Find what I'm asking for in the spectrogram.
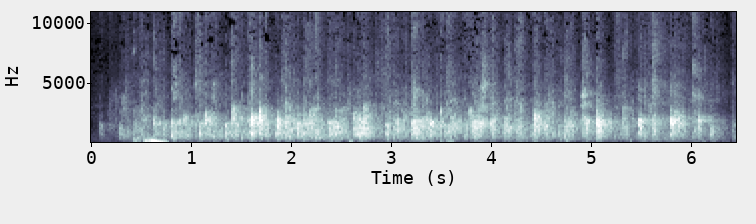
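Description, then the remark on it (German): Sustained applause from a large audience gathered in the morning, a dense, steady wash of many hands clapping at even loudness for several seconds, with no talking over it. “Und ich glaube, wenn wir in so großer Zahl hier heute Morgen zusammen sind, wir dürfen vielleicht mal den Dank und den Respekt auch mit einem kräftigen Applaus unterstreichen.”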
